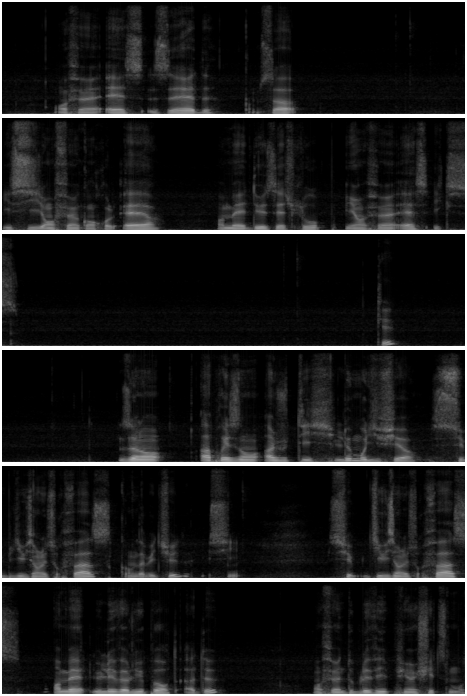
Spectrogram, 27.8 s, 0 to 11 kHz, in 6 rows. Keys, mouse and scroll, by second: 5.1 ctrl+r, 13.8 middle click, 14.7-15.6 shift+scroll down 4, 15.6-18.4 middle drag, 18.4 Tab, 19.7 click, 23.6 click, 26.1 w.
